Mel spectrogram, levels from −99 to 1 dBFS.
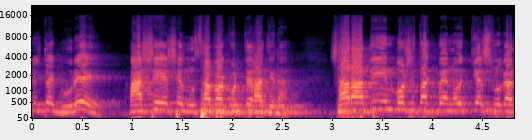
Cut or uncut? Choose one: uncut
